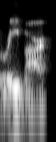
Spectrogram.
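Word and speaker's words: RBAR: that coin the term rebar and uh I realized there's no e in there but I pronounce it rebar because it reminds me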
